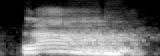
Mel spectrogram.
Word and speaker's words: lamb: In the words comb and lamb, the B is silent, comb, lamb.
